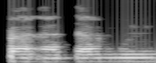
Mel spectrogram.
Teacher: kemudian kadar panjang gunna ini dua harakat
